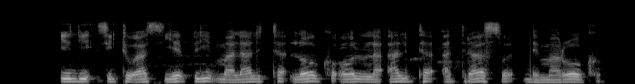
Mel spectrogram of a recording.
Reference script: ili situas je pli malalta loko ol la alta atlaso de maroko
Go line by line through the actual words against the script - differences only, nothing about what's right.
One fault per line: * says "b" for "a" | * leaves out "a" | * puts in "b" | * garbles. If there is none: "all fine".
all fine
